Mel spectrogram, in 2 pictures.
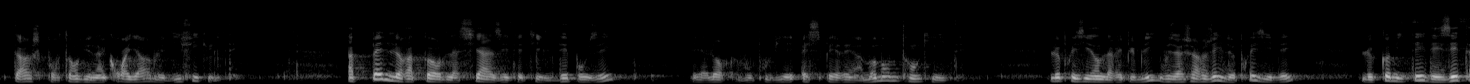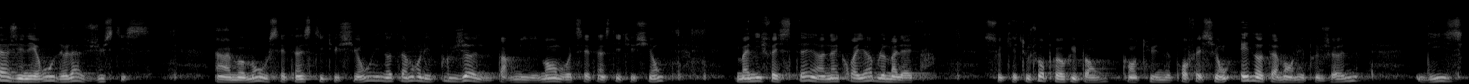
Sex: male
